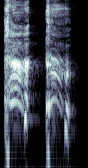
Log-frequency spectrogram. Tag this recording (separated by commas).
Respiratory sounds, Cough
